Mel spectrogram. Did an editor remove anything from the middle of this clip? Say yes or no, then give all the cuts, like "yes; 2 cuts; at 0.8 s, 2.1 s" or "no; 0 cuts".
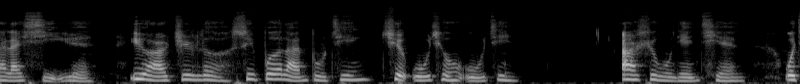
yes; 1 cut; at 1.2 s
